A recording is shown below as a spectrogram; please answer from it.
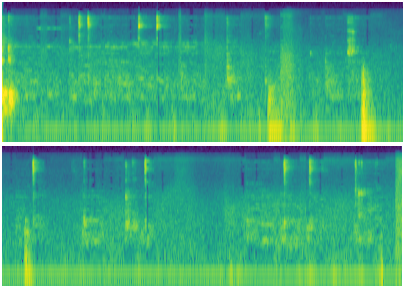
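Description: Computer mouse clicking, faint and irregular: a dozen or so single clicks spread over several seconds. A faint steady low hum underneath.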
